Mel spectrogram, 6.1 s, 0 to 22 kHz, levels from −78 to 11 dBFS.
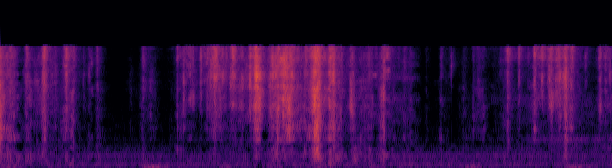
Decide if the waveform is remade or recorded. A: remade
